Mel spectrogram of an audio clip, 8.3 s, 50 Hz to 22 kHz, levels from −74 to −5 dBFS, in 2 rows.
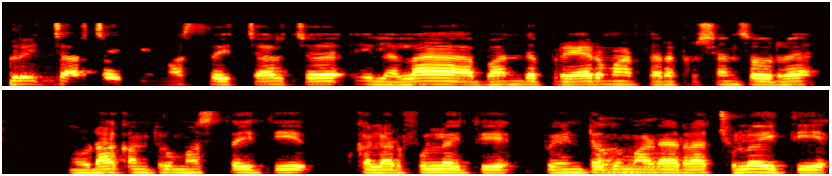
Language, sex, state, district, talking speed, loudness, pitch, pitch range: Kannada, male, Karnataka, Dharwad, 160 wpm, -19 LUFS, 145 Hz, 140-150 Hz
